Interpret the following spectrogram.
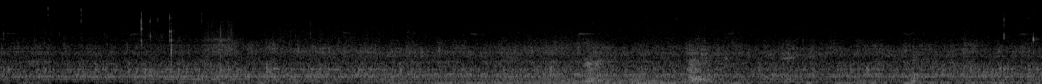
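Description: Steady low electric hum of a small motor-driven display turntable turning the model tractors, with a couple of faint taps about six and seven seconds in.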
